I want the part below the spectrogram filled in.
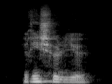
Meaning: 1. a French commune, in the Indre-et-Loire departement 2. a surname
- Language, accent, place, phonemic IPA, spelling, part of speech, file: French, France, Paris, /ʁi.ʃə.ljø/, Richelieu, proper noun, LL-Q150 (fra)-Richelieu.wav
